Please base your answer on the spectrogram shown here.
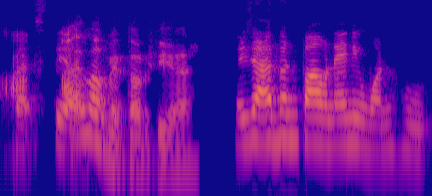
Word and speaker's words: tortilla: So it's not, I think the L is not pronounced. So tortilla.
